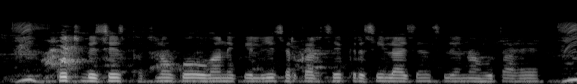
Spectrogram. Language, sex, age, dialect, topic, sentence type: Hindi, male, 18-24, Kanauji Braj Bhasha, agriculture, statement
